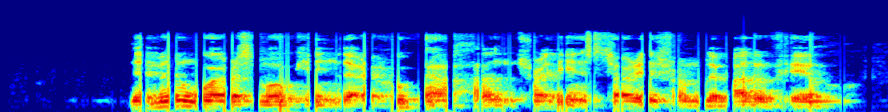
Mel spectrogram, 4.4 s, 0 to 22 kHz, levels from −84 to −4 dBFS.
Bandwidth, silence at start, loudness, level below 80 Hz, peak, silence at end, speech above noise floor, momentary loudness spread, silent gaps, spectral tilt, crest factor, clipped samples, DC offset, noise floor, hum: 8 kHz; 0.65 s; -17 LUFS; -48 dBFS; 0 dBFS; 0.2 s; 48 dB; 6 LU; none; -5.5 dB/octave; 16 dB; under 0.1%; under 0.1%; -65 dBFS; none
